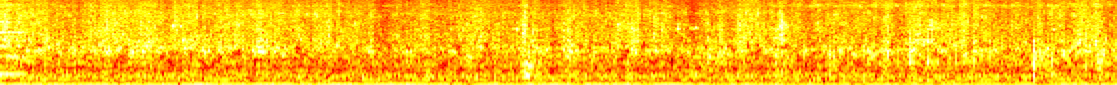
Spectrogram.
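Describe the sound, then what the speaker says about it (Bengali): Fish frying in one pan beside spices being sautéed, heard as a steady low sizzle with a constant hum underneath, quite faint, and no one talking. "এদিকে মাছটা ভাজতে দিয়েছি, আর এদিকে হচ্ছে মশলাটা কষিয়ে নিচ্ছি"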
